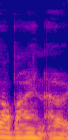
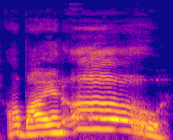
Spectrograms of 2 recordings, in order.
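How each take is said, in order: First: The phrase is said plainly, in an ordinary voice. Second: The phrase is said with exaggerated, drawn-out enunciation. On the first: "you could just said" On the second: "some of the ways that people like enunciate different um, letters"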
